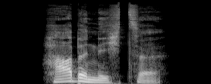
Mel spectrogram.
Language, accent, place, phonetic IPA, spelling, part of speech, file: German, Germany, Berlin, [ˈhaːbəˌnɪçt͡sə], Habenichtse, noun, De-Habenichtse.ogg
- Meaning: nominative/accusative/genitive plural of Habenichts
